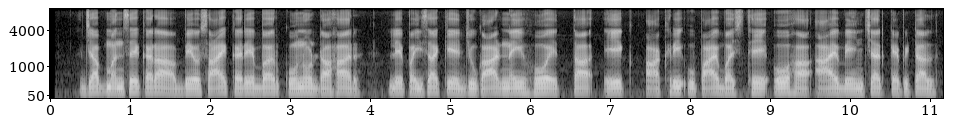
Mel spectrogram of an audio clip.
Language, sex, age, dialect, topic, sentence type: Chhattisgarhi, male, 18-24, Central, banking, statement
